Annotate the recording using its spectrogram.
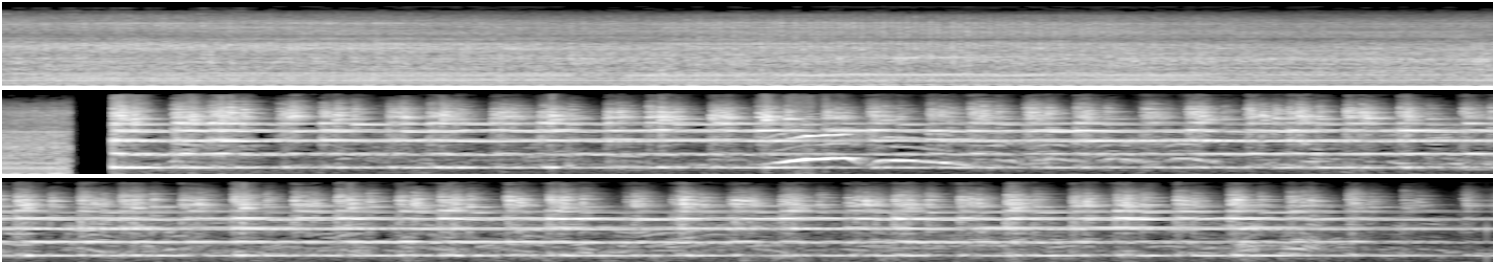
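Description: Petrol snowblower engine running steadily while it throws snow. After a sudden cut about eight seconds in, cowbells ring on and on in rapid strokes, a mix of several bell tones.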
